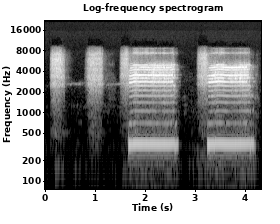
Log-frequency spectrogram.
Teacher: شین کی ادائیگی میں شور کی آواز تھوڑی زیادہ ہونی چاہیے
